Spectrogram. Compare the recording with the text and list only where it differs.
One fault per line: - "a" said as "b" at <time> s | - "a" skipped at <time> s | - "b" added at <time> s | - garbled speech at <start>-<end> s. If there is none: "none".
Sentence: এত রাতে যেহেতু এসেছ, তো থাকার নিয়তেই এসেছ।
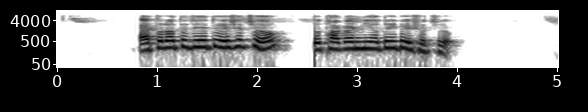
none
